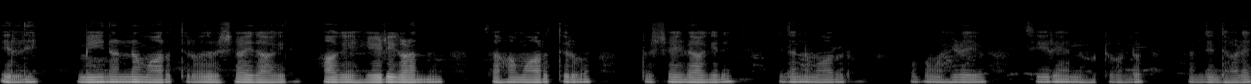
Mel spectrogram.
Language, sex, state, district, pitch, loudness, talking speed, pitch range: Kannada, male, Karnataka, Shimoga, 115 Hz, -35 LUFS, 85 wpm, 110-120 Hz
